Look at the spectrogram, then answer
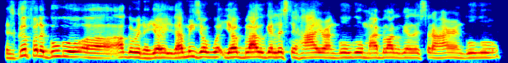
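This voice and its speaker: A man's voice: sits high, vocal fry, a little mellow. A middle-aged man chatting casually and unscripted as a live stream host, rambling and repeating himself as he explains.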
